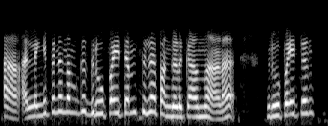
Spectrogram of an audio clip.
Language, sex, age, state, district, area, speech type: Malayalam, female, 30-45, Kerala, Idukki, rural, conversation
